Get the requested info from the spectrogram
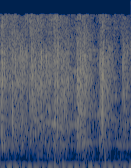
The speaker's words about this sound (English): Praise God. Let's give the Lord a hand clap of praise, because I believe that's true.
